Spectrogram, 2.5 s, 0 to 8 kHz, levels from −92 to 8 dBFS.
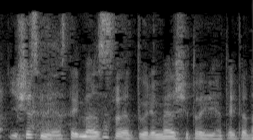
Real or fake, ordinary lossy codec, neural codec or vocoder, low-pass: fake; MP3, 32 kbps; codec, 16 kHz in and 24 kHz out, 2.2 kbps, FireRedTTS-2 codec; 7.2 kHz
